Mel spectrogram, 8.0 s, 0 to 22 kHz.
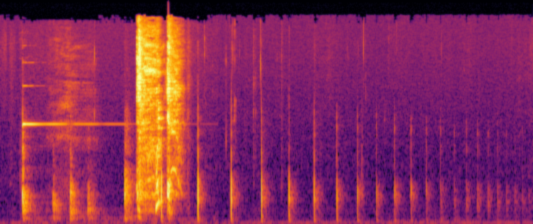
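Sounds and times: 
evenly spaced pings: 0:00.3 - 0:03.2
short composed bell-like chime resembling a tram bell: 0:00.4 - 0:02.1.

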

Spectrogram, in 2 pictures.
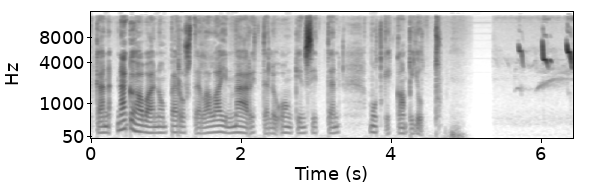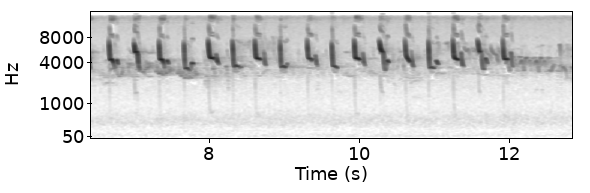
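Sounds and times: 
speech: 0:00.1 - 0:05.0
common chiffchaff singing: 0:05.4 - 0:12.8.

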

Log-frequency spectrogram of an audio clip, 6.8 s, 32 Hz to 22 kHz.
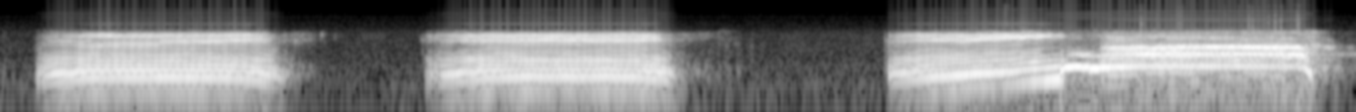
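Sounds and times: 
person imitating a cow mooing: 0:00.2 - 0:01.5, 0:02.1 - 0:03.5, 0:04.4 - 0:05.5.

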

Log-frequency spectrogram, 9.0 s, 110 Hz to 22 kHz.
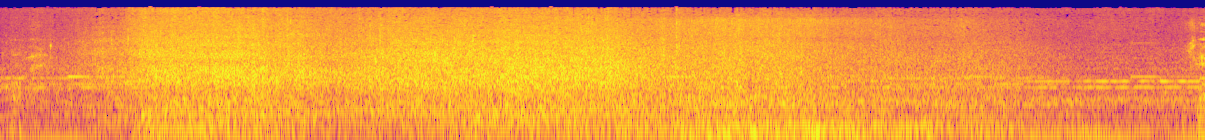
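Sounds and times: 
wind in a storm at sea: 0:00.0 - 0:09.0
ocean waves crashing in stormy surf: 0:00.4 - 0:08.3.

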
